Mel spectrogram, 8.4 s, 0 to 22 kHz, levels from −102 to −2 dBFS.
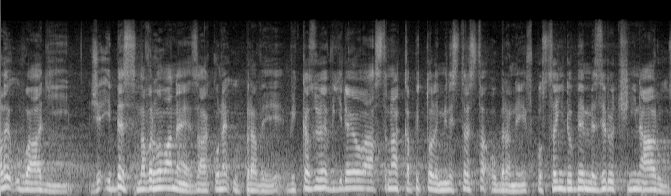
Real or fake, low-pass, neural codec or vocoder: fake; 14.4 kHz; vocoder, 48 kHz, 128 mel bands, Vocos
